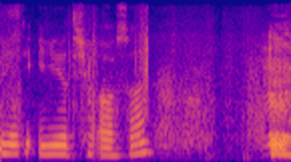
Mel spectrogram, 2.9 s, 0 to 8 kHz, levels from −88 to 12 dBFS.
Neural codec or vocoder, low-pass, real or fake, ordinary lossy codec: none; 7.2 kHz; real; none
